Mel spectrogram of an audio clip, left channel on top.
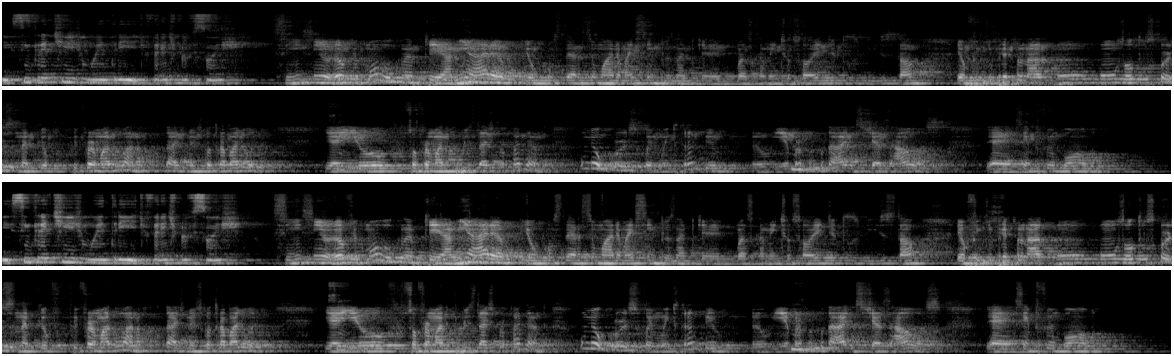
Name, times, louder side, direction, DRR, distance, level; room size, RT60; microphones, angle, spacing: voice 1, 0.0-2.4 9.8-10.2 15.0-15.3 19.6-20.1, right 2 dB, 70° right, 4 dB, 3.1 m, -26 dB
voice 2, 2.7-18.9 19.2-22.6, equal, 30° right, 0 dB, 5.6 m, -28 dB
25.5 x 23.0 x 9.1 m, 1.3 s
head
